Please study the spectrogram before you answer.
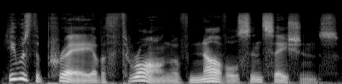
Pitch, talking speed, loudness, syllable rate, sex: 110 Hz, 175 wpm, -17 LUFS, 3.9 syllables/s, male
